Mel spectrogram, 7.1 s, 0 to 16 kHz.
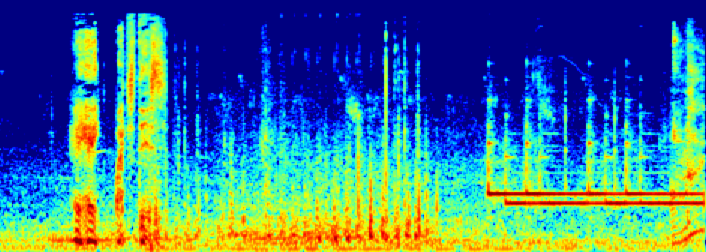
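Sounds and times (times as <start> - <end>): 
speech: 0.8 - 2.0
clip-clopping hoofbeats: 1.7 - 4.7
doorbell two-note chime: 4.9 - 7.0.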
